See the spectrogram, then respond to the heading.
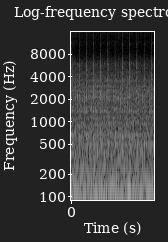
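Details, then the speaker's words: Mercedes-Benz CLS W218 diesel: sharp regular knocking over the idle, about six or seven raps a second, speeding up with a light throttle blip; oil level fine and looks new, internal engine knock suspected as major. "เปิดงานมาเนี่ยดูดิลั่นเลยครับนัแตกค่นหน่อยหน่อยเดียวเมันเขกตามรอบเลยกๆๆๆๆๆๆ"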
